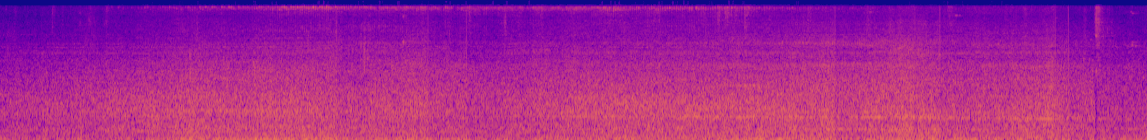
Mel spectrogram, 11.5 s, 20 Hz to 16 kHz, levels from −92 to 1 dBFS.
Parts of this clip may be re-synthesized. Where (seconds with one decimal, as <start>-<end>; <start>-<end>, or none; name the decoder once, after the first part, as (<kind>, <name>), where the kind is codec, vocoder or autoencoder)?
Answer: 4.9-6.3 (vocoder, BigVGAN v2); 6.8-8.2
